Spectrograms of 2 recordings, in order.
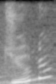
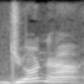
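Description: First: The first vowel sounds like U. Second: The first vowel sounds like O. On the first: "debe sonar como U" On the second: "yo lo digo literal así"

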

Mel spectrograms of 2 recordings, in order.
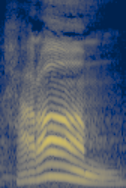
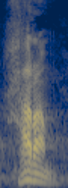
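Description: First: The second vowel is long. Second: The second vowel is short. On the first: It means forbidden. The speaker calls it wrong. "Jangan Anda bilang haram. Karena kalau ditambah alif" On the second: It means honored. The speaker calls it right. "Dibaca langsung ya. Bagaimana bacanya?"

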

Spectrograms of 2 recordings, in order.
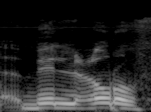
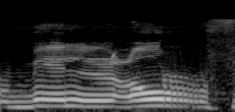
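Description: First: The r is followed by a u vowel. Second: The r has no vowel after it. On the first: The speaker calls it wrong. "لا تضم الراء لا تقول بالعرف لا" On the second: The speaker calls it right. "أسكن الراء"

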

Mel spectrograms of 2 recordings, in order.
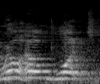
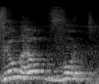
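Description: First: The name is pronounced with English sounds. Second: The name is pronounced with German sounds. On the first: The speaker calls it wrong. "whose name is not Wilhelm Wundt" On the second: The speaker calls it right. "He's German. His name is Wilhelm Wundt"

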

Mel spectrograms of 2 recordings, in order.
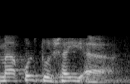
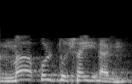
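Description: First: The last word ends with a long a. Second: The last word ends with an n sound. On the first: The speaker calls it right. "الصواب أن تقول ما قلت شيئا" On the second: The speaker calls it wrong. "لا تقف مثلا على التنوين، تقول مثلا ما قلت شيئا، هذا خطأ"

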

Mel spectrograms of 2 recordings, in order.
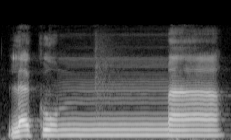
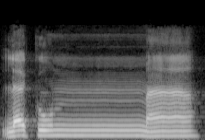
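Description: First: The nasal m sound is held long. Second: The nasal m sound is short. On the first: The speaker calls it right. "نقول لكم ما، أعيد" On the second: The speaker calls it wrong. "فبدل أن نقول لكم ما"

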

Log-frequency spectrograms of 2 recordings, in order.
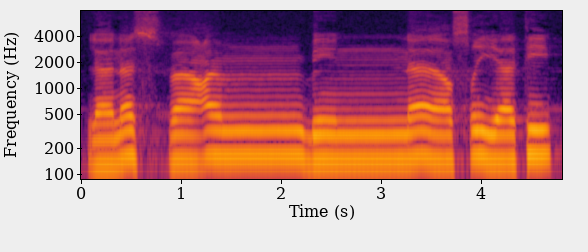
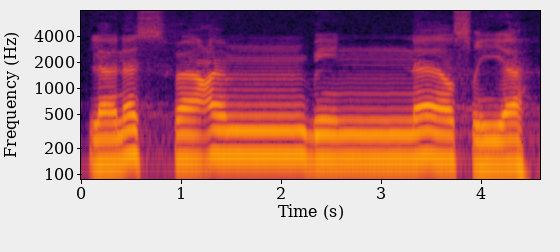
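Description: First: The final word ends with a vowel and n. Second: The final word ends on a bare consonant. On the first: "تا كسرتي" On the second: "وفي حال الوقف"

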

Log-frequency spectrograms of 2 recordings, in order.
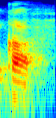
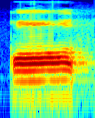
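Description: First: The first consonant is light, not emphatic. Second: The first consonant is heavy and emphatic. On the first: The speaker calls it wrong. "لا تقول قاف" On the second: The speaker calls it right. "تقول قاف قا"

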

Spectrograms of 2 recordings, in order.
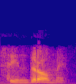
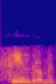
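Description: First: The stress falls on a later syllable. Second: The stress falls on the first syllable. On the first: The speaker calls it wrong. "como no saben de eso dicen síndrome" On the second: The speaker calls it right. "pero es síndrome como está escrito acá"

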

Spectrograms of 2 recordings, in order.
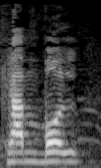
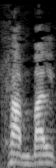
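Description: First: The word is pronounced the English way. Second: The word is pronounced the Spanish way.

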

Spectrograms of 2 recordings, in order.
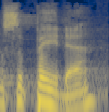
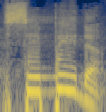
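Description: First: The word is said in a standard accent. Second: The word is said in a Medan accent. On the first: "Antum bilang sepeda" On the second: "teman dari Medan ... dia bilang apa?"

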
